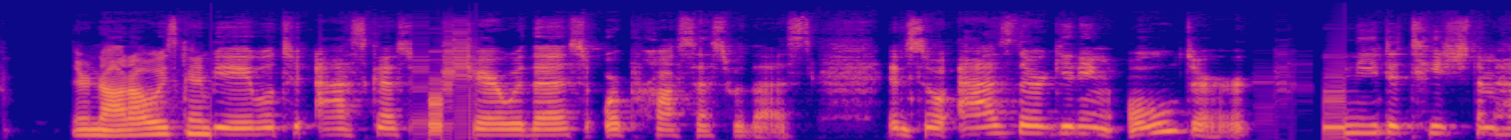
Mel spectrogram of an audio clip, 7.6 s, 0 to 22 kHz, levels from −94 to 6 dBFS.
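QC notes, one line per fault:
1.05–7.56 s, channel delay (comb filtering): from "not always going", one channel lags about 3 ms. The mono sum notches near 200 Hz and upward, giving steady hollowness without buzz.
2.04–2.37 s and 6.27–6.72 s, robotic sound from repeated short buffers: a rigid 93.8 Hz metallic buzz, likely from a roughly 10.7 ms buffer repeating while most real audio is skipped. This imposes a pitch rather than notches.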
